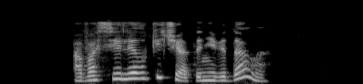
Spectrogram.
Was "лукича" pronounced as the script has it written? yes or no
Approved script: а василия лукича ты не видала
yes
